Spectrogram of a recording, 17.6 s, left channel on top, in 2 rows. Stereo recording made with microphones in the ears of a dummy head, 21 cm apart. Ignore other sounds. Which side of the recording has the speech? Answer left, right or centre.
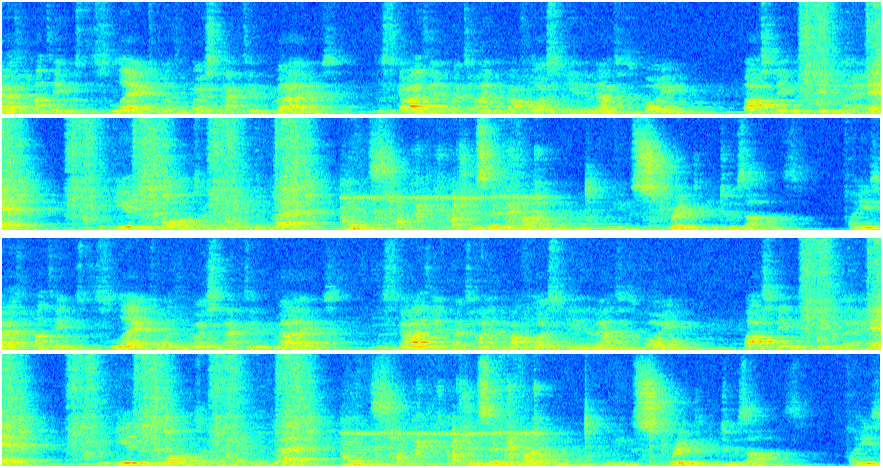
left.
